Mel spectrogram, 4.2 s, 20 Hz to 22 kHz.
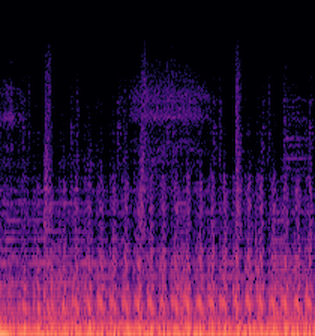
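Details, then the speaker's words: Cold start on standalone ECU (Speeduino/Megasquirt), coolant at 3°C, cranking enrichment at 100% (too low), some throttle held, no idle control valve; steady rapid cranking chug that never catches. Crank no start from too-lean enrichment. "as you can see nothing much the car tries to crank I also want to advise to you that you should have a charged battery at least"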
